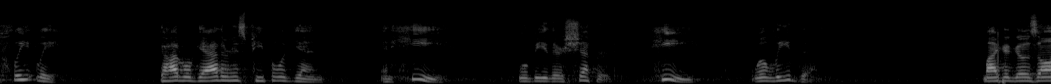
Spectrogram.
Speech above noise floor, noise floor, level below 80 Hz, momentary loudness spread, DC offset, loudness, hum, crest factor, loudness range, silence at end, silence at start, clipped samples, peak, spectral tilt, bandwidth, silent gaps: 25 dB; -66 dBFS; -82 dBFS; 25 LU; under 0.1%; -42 LUFS; none; 22 dB; 6 LU; 0 s; 0 s; under 0.1%; -22 dBFS; -4.5 dB/octave; 19 kHz; none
